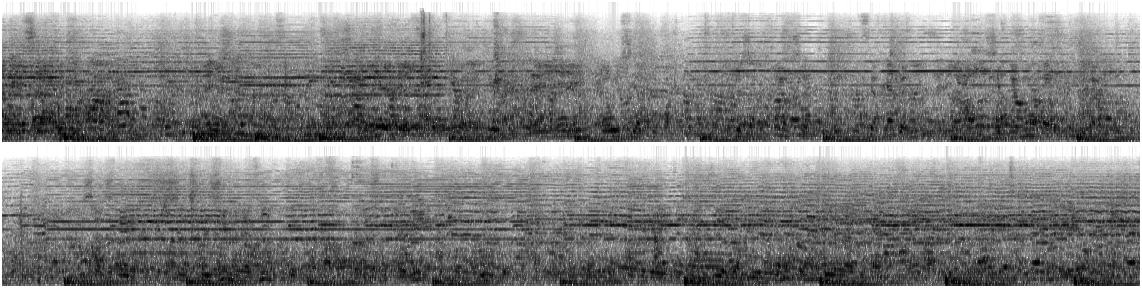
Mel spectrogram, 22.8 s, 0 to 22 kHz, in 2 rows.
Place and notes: Pl. Polig Montjarret, Lorient, França - Ambiance Festival Interceltique and beer
ENG: Ambience of a bar during the Festival Intercletique in Lorient (Britanny-France). While having a beer, a "bagad" passes by. Recorder: Samsung Galaxy S6 and Field Recorder 6.9.
FR: Ambiance dans un bar en plein air pendant le Festival Interceltique. Pendant la bière, un "bagad" passe par la place.
France métropolitaine, France, 13 August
